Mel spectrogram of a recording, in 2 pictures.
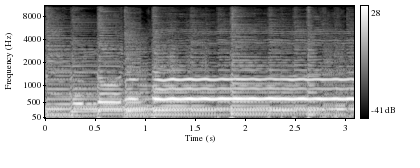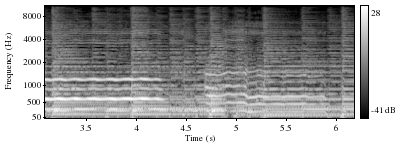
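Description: Acoustic guitar strummed while a man sings one long held note for about three seconds, followed by a short sliding vocal phrase.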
